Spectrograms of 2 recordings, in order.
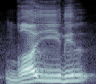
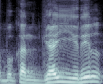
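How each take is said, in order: First: It starts with a raspy, thick throaty gh sound. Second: It starts with a plain hard g sound. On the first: The speaker calls it right. "tapi ghairil" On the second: The speaker calls it wrong.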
